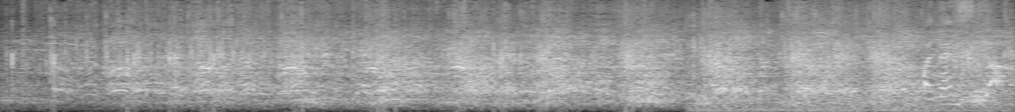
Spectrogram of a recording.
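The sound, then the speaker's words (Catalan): A large crowd chants and shouts for independence in unison, a loud, sustained roar of many voices with rhythmic surges and bursts of cheering running throughout. “Aquesta Europa que ens mira ara amb aquestes eleccions convulses i amb aquest crit d'independència que avui se sent aquí.”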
